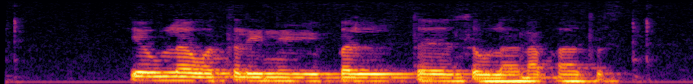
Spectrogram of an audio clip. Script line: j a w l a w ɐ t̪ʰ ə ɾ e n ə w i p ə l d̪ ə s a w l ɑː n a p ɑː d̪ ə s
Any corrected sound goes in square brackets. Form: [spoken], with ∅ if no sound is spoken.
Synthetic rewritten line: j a w l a w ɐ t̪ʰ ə [l] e n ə w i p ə l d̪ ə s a w l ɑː n a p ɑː [t̪] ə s

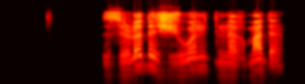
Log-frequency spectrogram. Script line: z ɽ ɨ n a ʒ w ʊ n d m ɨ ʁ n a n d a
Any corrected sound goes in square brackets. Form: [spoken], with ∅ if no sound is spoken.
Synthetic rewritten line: z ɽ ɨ [d] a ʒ w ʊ n d [n] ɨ ʁ [m] a [∅] d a

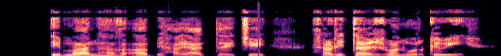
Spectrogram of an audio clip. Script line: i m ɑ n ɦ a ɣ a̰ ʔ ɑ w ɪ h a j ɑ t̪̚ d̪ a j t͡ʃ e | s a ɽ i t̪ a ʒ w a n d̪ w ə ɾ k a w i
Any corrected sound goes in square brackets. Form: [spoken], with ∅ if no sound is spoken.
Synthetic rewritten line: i m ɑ n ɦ a ɣ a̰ ʔ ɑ [b] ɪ h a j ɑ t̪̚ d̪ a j t͡ʃ e | s a ɽ i t̪ a ʒ w a n d̪ w ə ɾ k a w i

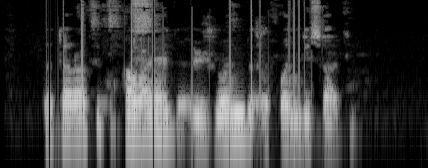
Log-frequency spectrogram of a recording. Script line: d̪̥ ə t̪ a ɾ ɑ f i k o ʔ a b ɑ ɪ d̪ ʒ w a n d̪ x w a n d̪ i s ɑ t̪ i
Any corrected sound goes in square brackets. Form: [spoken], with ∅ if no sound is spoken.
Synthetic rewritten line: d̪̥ ə t̪ a ɾ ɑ f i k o [q] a [w] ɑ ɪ d̪ ʒ w a n d̪ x w a n d̪ i s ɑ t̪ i

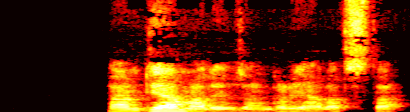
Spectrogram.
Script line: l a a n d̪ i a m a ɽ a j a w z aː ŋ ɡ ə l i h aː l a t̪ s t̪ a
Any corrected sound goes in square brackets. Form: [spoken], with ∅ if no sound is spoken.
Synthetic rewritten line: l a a [m] d̪ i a m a [l] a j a w z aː ŋ ɡ ə [ɽ] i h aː l a t̪ s t̪ a

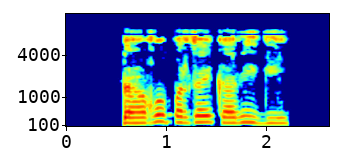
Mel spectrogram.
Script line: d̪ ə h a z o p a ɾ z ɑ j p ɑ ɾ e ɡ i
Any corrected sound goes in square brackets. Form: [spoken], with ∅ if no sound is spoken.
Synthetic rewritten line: d̪ ə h a [ɣ] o p [ə] ɾ z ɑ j [k] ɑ ɾ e ɡ i

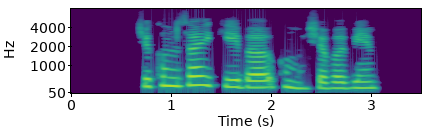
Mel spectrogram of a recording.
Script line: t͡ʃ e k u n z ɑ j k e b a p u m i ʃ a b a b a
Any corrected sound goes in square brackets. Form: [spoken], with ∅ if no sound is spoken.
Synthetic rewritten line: t͡ʃ e k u [m] z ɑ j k e b a [k] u m [a] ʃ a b a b [i]

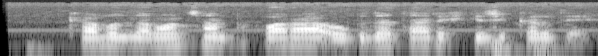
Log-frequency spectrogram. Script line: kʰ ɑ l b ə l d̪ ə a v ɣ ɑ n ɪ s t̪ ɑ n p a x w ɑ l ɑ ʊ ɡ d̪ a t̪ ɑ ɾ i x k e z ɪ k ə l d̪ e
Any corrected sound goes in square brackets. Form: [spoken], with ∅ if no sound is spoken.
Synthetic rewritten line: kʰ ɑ [∅] b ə l d̪ ə a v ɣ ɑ n ɪ s t̪ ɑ n p [ə] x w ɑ [ɾ] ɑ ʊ ɡ d̪ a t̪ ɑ ɾ i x k e z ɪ k ə [ɾ] d̪ e

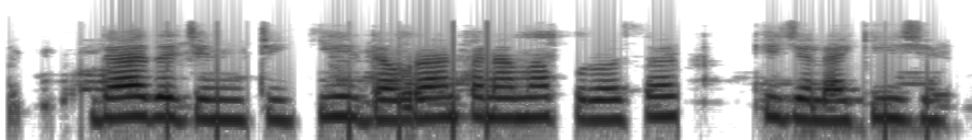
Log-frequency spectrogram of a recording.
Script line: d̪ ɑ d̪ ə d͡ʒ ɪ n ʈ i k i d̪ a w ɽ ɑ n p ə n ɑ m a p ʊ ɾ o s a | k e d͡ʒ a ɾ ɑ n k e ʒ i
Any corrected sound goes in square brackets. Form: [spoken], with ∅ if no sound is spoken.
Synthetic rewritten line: d̪ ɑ d̪ ə d͡ʒ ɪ n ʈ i k i d̪ a w [ɾ] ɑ n p ə n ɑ m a p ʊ ɾ o s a | k e d͡ʒ a [l] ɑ [∅] k e ʒ i

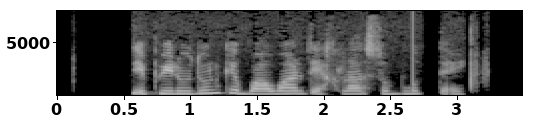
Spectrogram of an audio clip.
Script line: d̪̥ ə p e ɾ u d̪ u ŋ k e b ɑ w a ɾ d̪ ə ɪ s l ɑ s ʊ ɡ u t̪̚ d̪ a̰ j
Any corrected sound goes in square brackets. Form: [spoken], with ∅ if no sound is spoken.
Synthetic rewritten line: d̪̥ ə p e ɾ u d̪ u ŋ k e b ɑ w a ɾ d̪ ə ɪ [x] l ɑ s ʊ [b] u t̪̚ d̪ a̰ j

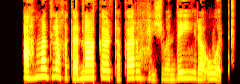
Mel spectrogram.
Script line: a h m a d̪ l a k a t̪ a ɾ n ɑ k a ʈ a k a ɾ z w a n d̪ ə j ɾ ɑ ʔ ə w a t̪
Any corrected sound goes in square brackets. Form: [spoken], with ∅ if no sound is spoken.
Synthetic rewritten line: a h m a d̪ l a [x] a t̪ a ɾ n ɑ k a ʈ a k a ɾ [ʒ] w a n d̪ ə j ɾ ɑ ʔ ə w a t̪

